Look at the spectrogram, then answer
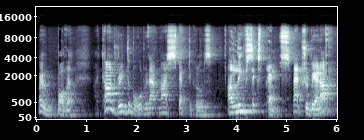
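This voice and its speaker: A man's voice: fairly high pitch, very animated, measured pace, a bit bright, echoey room. A man voicing a kindly, genteel old male tramp, polite and old-fashioned. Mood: fussy, genteel.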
